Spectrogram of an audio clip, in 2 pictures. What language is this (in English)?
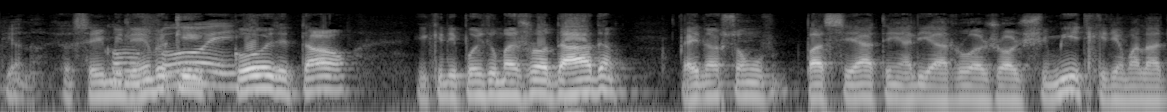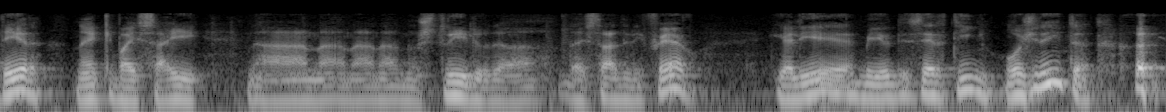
Portuguese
